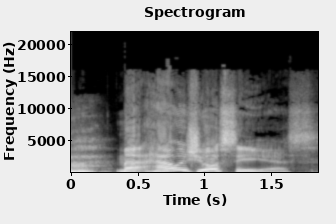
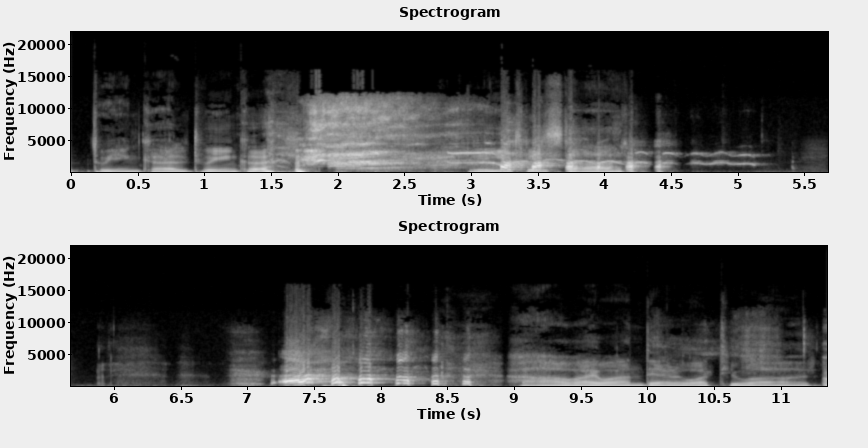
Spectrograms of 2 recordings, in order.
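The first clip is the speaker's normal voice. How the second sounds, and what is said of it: Sung in put-on Spanish accent. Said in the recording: “sing Twinkle Twinkle Little Star in a Spanish accent”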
